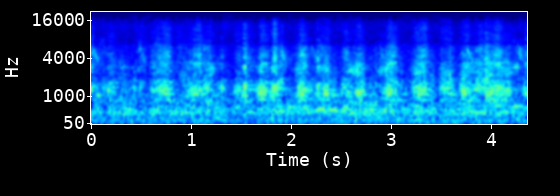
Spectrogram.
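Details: American flamingos at Ueno Zoo, Japan, filmed June 2016, calling as if quarrelling: a dense, overlapping chorus of nasal goose-like honks, repeated irregularly by several birds at once with no pause.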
